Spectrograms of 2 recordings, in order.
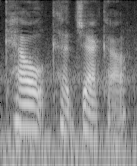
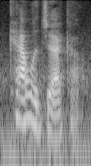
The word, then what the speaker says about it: Kalkajaka: the name of the mountain wrongly it is pronounced Cal K Jacka and I've noticed I've said Cal Jacker a lot during the video so I just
